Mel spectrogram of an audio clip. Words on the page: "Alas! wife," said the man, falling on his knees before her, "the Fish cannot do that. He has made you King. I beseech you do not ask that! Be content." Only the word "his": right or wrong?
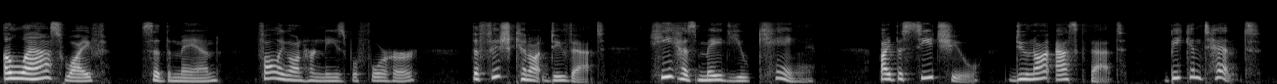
wrong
